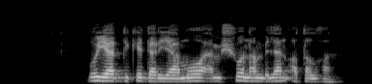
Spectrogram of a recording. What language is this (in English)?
Uyghur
